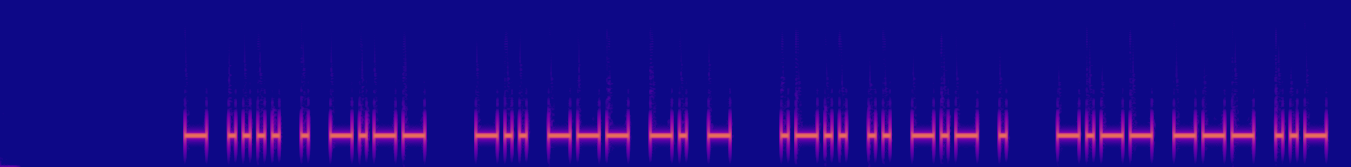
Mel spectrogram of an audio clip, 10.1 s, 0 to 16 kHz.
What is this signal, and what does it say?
Morse code, heard as a keyed tone, about 22 wpm, 700 Hz. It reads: THEY DONT LIKE YOU
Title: Sentences from Top 1000 Words - Review Part 2 - 22wpm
